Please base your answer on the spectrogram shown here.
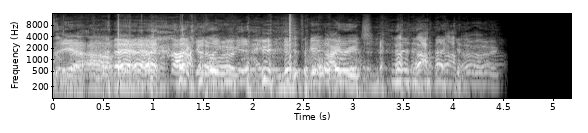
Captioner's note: laughter; laughter and teasing; silence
